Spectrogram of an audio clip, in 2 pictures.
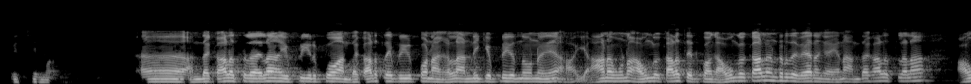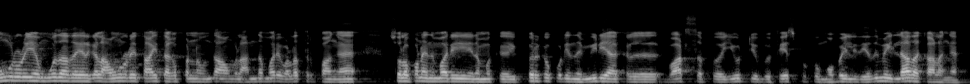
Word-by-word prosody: நிச்சயமா. 110 -2 -12 0.9
அ - - -2 0.4
அந்த 125 +3 +1
காலத்திலலாம் 145 0 +5
எப்டி 140 +3 -3
இருப்போம், 140 +1 +2
அந்த 120 0 0
காலத்தில 145 +2 +2
எப்டி 140 0 0
இருப்போம். 140 0 0
நாங்கலாம் 125 +3 +2
அன்னைக்கு 140 +1 0
எப்பிடி 145 +2 -2
இருந்தோம்ன்னு 135 -1 0 0.3
ஆயி - - -7
ஆனா 150 +1 +4
ஊனா 155 +1 +1
அவங்க 150 +3 +1
காலத்த 145 0 +3
இழுப்பாங்க. 125 -4 -1
அவங்க 155 +5 +1
காலம்ன்றது 175 -3 +3
வேறங்க. 140 -3 +1
ஏன்னா, 130 +2 -4
அந்த 145 +3 -3
காலத்திலல்லாம் 160 +2 -2 0.4
அவங்களுடைய 170 +2 +2
மூதாதையர்கள், 155 -2 +2
அவங்களுடைய 155 +2 0
தாய், 145 0 0
தகப்பன் 135 -1 -4
வந்து, 135 +2 -4
அவங்கள 130 -1 -5
அந்த 130 +1 -5
மாரி 145 0 -2
வளர்த்திருப்பாங்க. 125 -2 -5 0.5
சொல்லப்போனா 155 0 +1
இந்த 140 0 0
மாரி, 145 -1 +3 0.2
நமக்கு 125 0 -3
இப்ப 120 +5 -5
இருக்கக்கூடிய 145 -2 -5
இந்த 120 -1 -1
மீடியாக்கள், 130 -4 0 0.3
Whatsapp, 125 +1 -4 0.2
Youtube, 130 -3 -7
Facebook, 135 -2 -6 0.2
மொபைல் 125 +3 -2
இது 120 0 -5
எதுவுமே 150 0 0
இல்லாத 145 +2 +5
காலங்க. 105 -3 -2
140 Hz, 160 wpm, -24 LUFS, 130-150 Hz, 0.9 s, காலத்திலலாம்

